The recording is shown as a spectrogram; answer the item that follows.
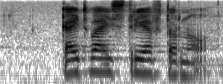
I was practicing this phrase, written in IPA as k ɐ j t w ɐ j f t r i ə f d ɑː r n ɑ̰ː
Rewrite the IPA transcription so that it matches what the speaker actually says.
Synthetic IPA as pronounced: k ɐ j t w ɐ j s t r i ə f d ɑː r n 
